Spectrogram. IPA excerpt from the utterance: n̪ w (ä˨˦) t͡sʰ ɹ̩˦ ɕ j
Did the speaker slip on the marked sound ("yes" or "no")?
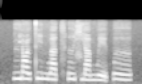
no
